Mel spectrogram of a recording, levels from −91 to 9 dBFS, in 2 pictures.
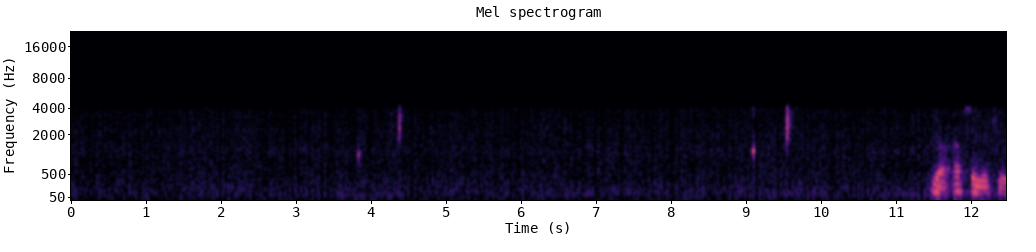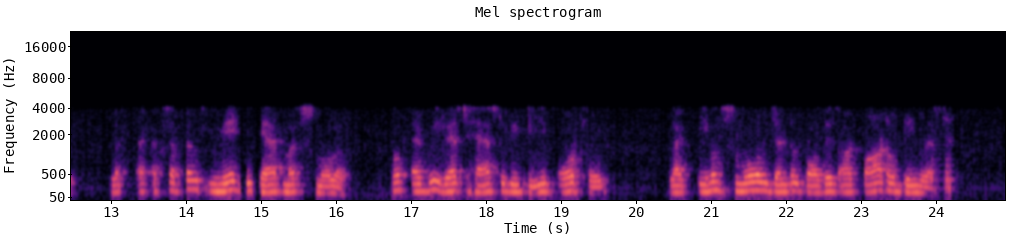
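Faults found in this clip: Opus voice compression, entire clip: speech muffled, hoarse, slightly robotic. Spectrogram shows a hard ceiling with nothing above 4.2 kHz. Fits narrowband SILK-only coding at 8 kbps. Coarse excitation coding roughens the voicing and smears the harmonics in blocks, consistent with 20 ms frames.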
